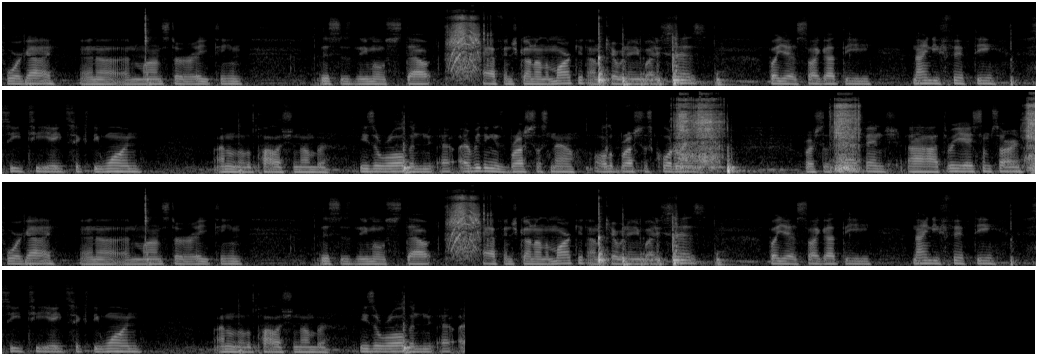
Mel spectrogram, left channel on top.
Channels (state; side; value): drops out; right; at 15.0 s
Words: guy and a Monster 18. This is the most stout half-inch gun on the market. I don't care what anybody says. But yeah, so I got the 9050 CT861. I don't know the polisher number. These are all everything is brushless now. All the brushless 1/4 inch, brushless half-inch, 3/8, I'm sorry,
